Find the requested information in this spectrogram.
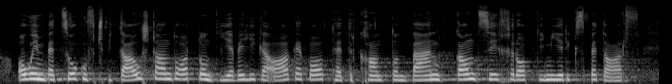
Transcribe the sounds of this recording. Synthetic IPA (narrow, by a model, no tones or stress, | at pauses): oʊɪmbet͡suːɡufʃpitɑːlʃtɑndɔrtʊndiəvɪliɡəʔɑːɡ̥ebɔthɛt̚d̥əɾkʰχɑntonbæːnɡ̥ɑnt͡ssɪχːəɾɔp̚timiːəɾɪksb̥ɛdɑɾf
